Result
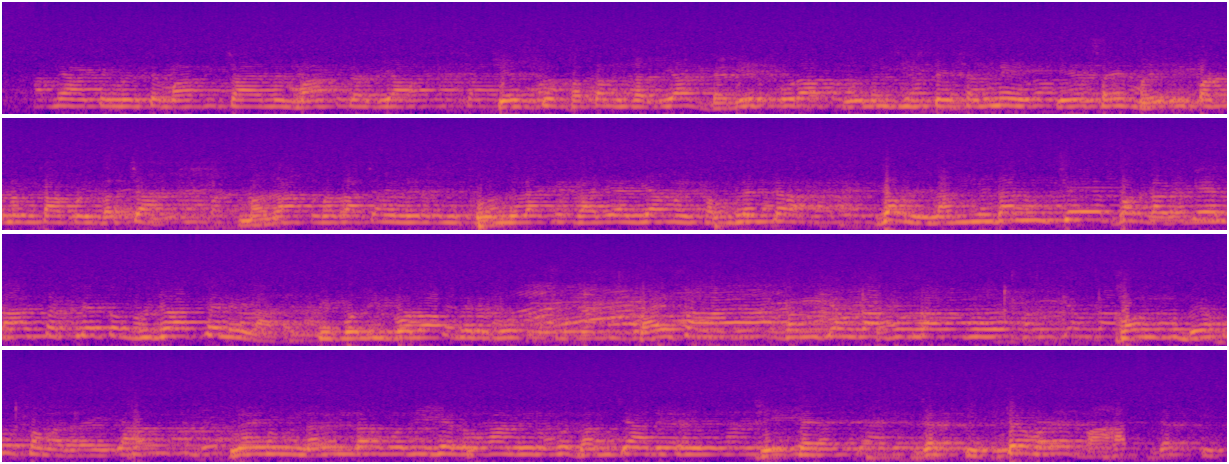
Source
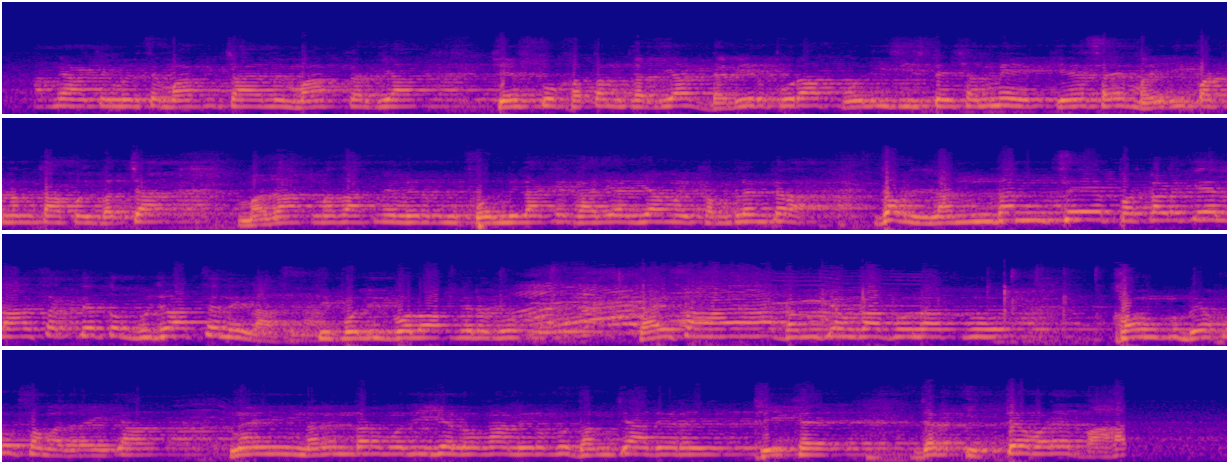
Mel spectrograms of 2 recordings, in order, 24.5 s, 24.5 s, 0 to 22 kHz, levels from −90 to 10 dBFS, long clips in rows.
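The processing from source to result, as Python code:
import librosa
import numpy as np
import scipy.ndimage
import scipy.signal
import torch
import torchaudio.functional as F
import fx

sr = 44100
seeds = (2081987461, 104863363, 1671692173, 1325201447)

p1 = fx.low_shelf(x, sr, hz=85.0, db=6.0)
p2 = fx.hum_notches(p1, sr, base_hz=60, count=3)
p3 = 10.0 ** (-29.5 / 20.0) * np.tanh(p2 / 10.0 ** (-29.5 / 20.0))
p4 = p2 + F.gain(torch.from_numpy(p3), -9.0).numpy()
p5 = fx.quant_dither(p4, sr, seeds[0], bits=8, dither='triangular')
p6 = p5 + fx.echo_single(p5, sr, ms=1181, db=-8.0, dry=0)
y = fx.doppler_dist(p6, sr, depth_ms=0.27)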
